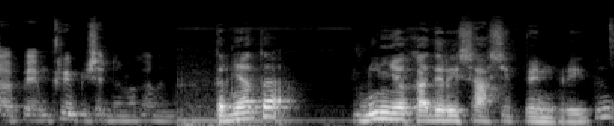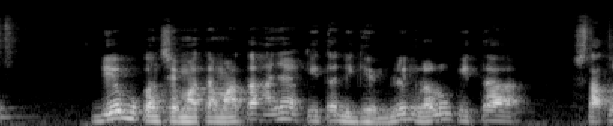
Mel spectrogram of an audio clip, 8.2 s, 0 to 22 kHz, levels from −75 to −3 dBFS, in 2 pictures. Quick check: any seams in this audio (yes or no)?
yes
